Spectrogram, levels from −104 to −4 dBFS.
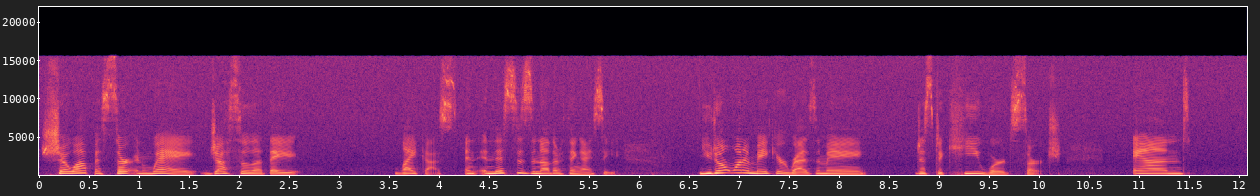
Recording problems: hiss; noticeable; throughout; 15 dB below the speech

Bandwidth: 15.5 kHz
